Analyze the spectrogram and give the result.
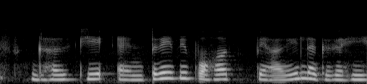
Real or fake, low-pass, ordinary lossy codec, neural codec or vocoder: real; 5.4 kHz; none; none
